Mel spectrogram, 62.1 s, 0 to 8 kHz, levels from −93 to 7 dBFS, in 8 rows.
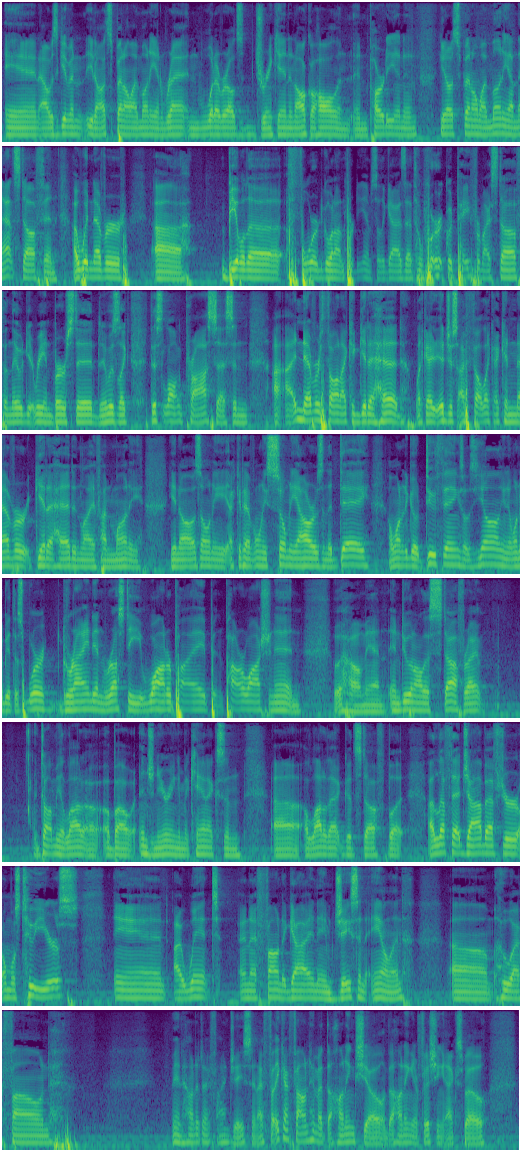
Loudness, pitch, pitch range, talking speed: -17 LUFS, 110 Hz, 100-120 Hz, 200 wpm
